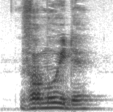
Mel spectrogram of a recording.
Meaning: 1. inflection of vermoeien: singular past indicative 2. inflection of vermoeien: singular past subjunctive 3. inflection of vermoeid: masculine/feminine singular attributive
- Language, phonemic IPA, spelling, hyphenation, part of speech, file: Dutch, /vərˈmui̯.də/, vermoeide, ver‧moei‧de, verb, Nl-vermoeide.ogg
